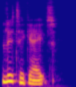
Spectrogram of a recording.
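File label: "litigate", British English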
